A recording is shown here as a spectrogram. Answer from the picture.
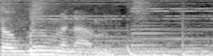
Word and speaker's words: aluminum: In American English, we pronounce it with a nice, strong sound at the beginning.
